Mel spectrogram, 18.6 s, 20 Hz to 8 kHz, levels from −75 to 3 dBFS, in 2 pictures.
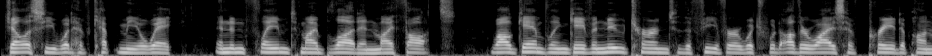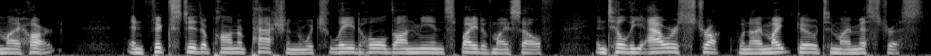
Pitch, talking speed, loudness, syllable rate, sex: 155 Hz, 180 wpm, -22 LUFS, 4.6 syllables/s, male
